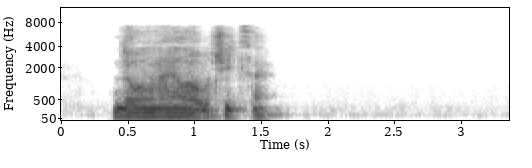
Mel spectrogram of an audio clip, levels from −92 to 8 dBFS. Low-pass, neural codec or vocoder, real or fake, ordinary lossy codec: 7.2 kHz; codec, 16 kHz, 4 kbps, FreqCodec, smaller model; fake; AAC, 32 kbps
